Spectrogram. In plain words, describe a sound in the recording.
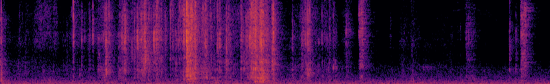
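Foil wrapping crinkles and tears as it is pulled open.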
